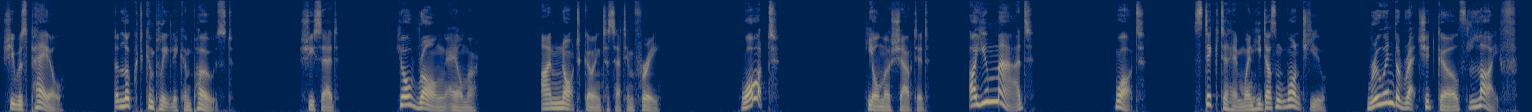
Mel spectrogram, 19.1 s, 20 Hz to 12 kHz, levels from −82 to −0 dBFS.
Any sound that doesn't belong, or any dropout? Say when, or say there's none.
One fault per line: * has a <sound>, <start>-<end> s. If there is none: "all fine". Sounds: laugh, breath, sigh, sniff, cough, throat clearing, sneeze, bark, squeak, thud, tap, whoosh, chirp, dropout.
all fine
